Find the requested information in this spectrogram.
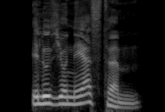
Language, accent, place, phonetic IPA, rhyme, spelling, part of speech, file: German, Germany, Berlin, [ɪluzi̯oˈnɛːɐ̯stəm], -ɛːɐ̯stəm, illusionärstem, adjective, De-illusionärstem.ogg
- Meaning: strong dative masculine/neuter singular superlative degree of illusionär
